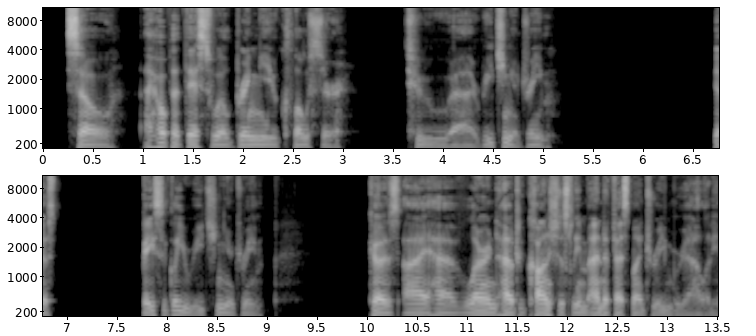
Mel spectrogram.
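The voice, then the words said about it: Sick, strained voice with stuttering. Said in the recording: “sorry for my voice and my stuttering. I'm sick. Trying not to cough my lungs out.”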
